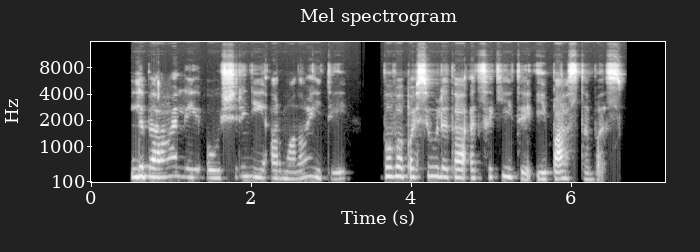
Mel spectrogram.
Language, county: Lithuanian, Vilnius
